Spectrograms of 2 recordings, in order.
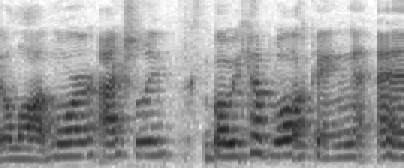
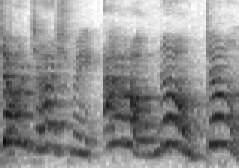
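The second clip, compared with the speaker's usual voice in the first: acted, very high, pained, drawn-out scream; 10 semitones higher, 4 dB louder than usual. Retelling a woman screaming at a man walking toward her: imitating a woman screaming. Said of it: "she was screaming".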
